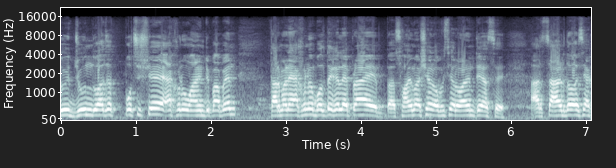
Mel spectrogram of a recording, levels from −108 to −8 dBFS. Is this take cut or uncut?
uncut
